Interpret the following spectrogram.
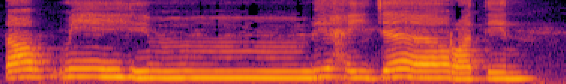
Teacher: Adapun cara membacanya adalah bunyi mim sukun dibaca samar-samar di bibir dan berdengung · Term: ikhfa syafawi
